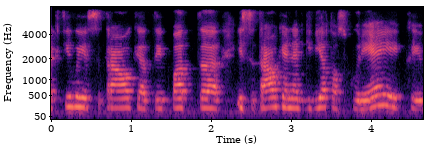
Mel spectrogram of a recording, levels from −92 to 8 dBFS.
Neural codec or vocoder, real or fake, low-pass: none; real; 7.2 kHz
